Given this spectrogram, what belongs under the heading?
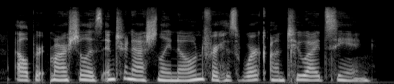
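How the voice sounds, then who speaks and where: A somewhat breathy woman at a medium pitch, with a dry, close sound, no echo, and a very clean recording with a silent background. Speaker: podcast host and interviewer. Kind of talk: scripted intro and interview.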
